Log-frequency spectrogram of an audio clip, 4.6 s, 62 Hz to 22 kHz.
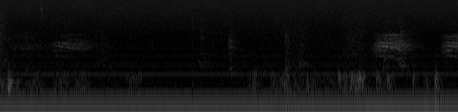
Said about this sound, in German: Die Krähen, mhm. die kommen immer um 4 Uhr und holen sich ihre Nüsse ab von der Nachbarin.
